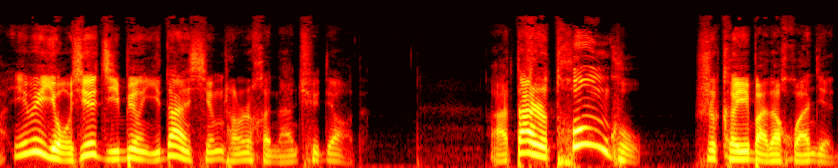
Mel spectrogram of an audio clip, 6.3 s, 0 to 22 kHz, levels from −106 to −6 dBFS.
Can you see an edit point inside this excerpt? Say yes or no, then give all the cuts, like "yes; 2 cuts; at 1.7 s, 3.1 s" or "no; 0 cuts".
no; 0 cuts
